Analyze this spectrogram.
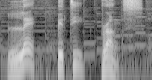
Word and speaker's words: Le Petit Prince: E só a pronúncia do título já é uma aula. Vamos lá? Le Petit Prince, de Antoine de Saint-Exupéry.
